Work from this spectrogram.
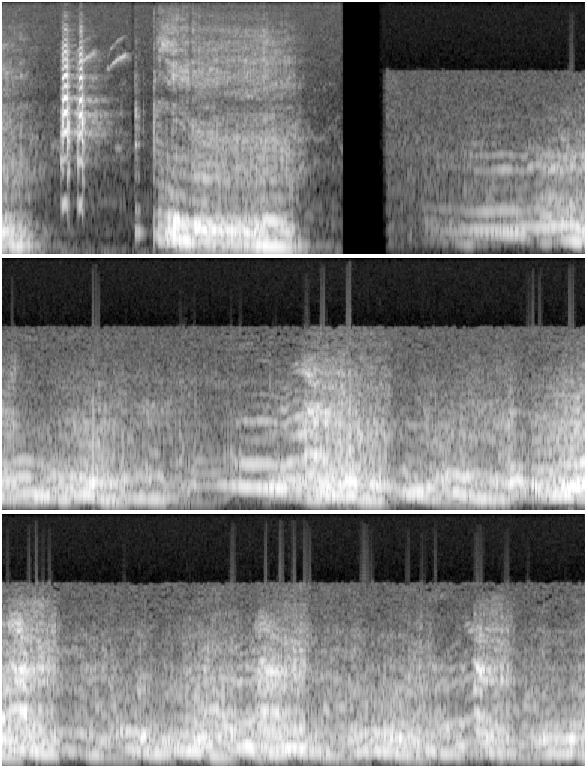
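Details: Two young male African lions near Boyela Waterhole in Kruger National Park: a loud low burst and sharp clicks open, then a long run of deep, harmonic, grunting roars rising and falling in quick, uneven succession.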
